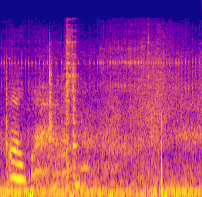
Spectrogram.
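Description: Brief, indistinct voice sounds in the first second over a steady low rumble, with one sharp click about one and a half seconds in.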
